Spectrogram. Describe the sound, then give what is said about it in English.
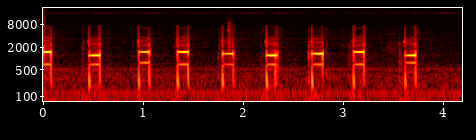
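A rapid series of nine touch-tone beeps, each a short dual-pitched electronic tone, evenly spaced about half a second apart as a home telephone number, starting with the area code, is keyed in on a phone keypad during an automated customer service call, clear with no voices. “Okay, I'm going to enter my phone number.”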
